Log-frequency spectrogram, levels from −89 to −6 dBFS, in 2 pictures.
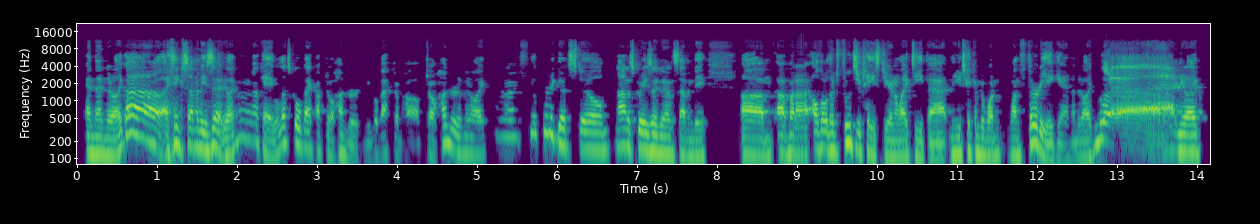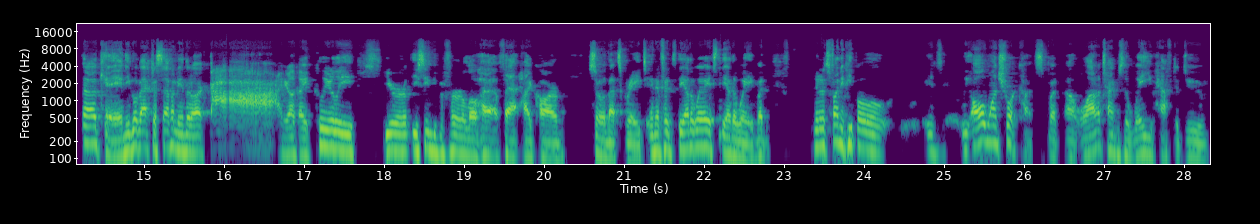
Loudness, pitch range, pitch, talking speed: -26 LUFS, 110-165 Hz, 130 Hz, 290 wpm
